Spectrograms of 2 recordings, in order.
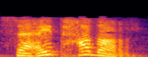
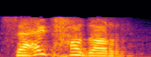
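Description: First: It is said with a statement tune. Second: It is said with a questioning tune. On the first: Announcing that the person has arrived. "عرف ان خلاص سعيد حضر" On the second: Asking whether the person has arrived. "الاول سؤال سعيد حضر"

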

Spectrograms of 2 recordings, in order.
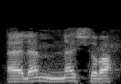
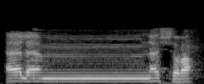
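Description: First: The meem is clear, with no nasal hum. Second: The meem is held with a nasal hum. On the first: The speaker calls it right. "يسمى إظهار شفوي" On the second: The speaker calls it wrong. "لا نقول"

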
